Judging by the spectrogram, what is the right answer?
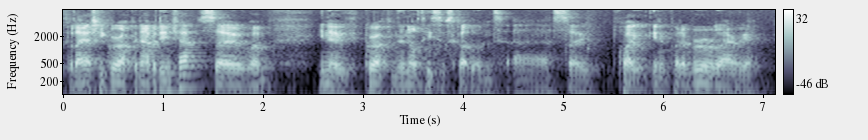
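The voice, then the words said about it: English accent from Cambridge. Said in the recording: “my family's from Cambridge originally, hence the accent, which I'm sure will grab all listeners' ears”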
